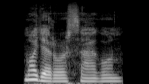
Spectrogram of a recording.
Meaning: superessive singular of Magyarország
- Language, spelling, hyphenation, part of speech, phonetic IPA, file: Hungarian, Magyarországon, Ma‧gyar‧or‧szá‧gon, proper noun, [ˈmɒɟɒrorsaːɡon], Hu-Magyarországon.ogg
